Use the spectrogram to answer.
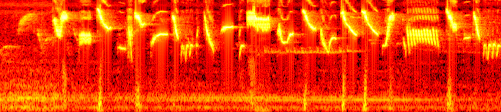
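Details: Canary in full voice, captured to tutor other songbirds: a continuous, lively stream of very high, twisting whistles and short trills for five seconds, with occasional soft clicks and a low background hum.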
